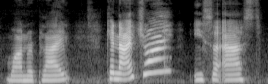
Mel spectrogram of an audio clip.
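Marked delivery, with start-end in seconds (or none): 1.6-2.6 put-on high, eager child's question; a little girl asking her cousin if she can try, high and eager. A narrator's reading. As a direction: ask like an excited little cousin.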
